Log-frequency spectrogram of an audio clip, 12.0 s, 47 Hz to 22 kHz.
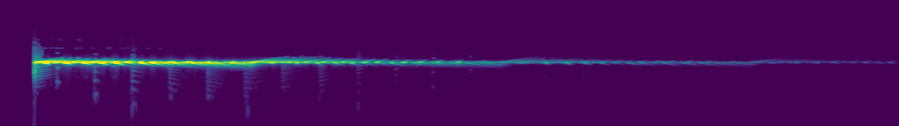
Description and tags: FS 01 Bram Meindersma | Bleep
Electric piano tone with FX
bleep, blip, chorus, radar, rhodes, sounddesign, spherical, submarine, sweet, tremolo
